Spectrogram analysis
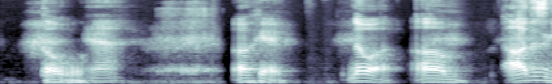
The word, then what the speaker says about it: Tamil: He didn't say Tamil. He said Tamil.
